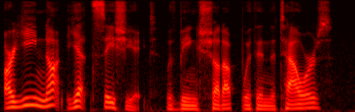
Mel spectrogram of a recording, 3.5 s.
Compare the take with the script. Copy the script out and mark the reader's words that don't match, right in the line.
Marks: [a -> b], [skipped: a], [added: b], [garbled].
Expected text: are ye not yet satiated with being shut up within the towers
are ye not yet [satiated -> satiate] with being shut up within the towers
